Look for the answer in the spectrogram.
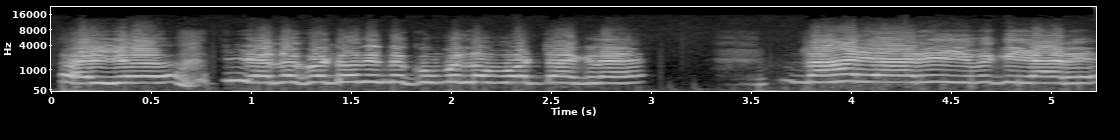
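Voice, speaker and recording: A man in a film comedy scene who mocks and scolds the people around him with quick insults. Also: very high voice, level tone, pushed and bright, dry recording, muffled recording, full character voice. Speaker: comic lead in a film scene.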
